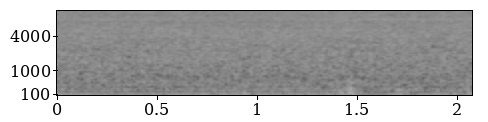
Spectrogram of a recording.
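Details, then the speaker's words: Air conditioner after replacing a failed capacitor (read 48.8 nF): steady even rush of fan air over low compressor hum, no rattles or surging, pressure settling near 125 psi; running correctly. "está trabajando de forma correcta escuchen el ventilador realmente me sonaba hace rato"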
